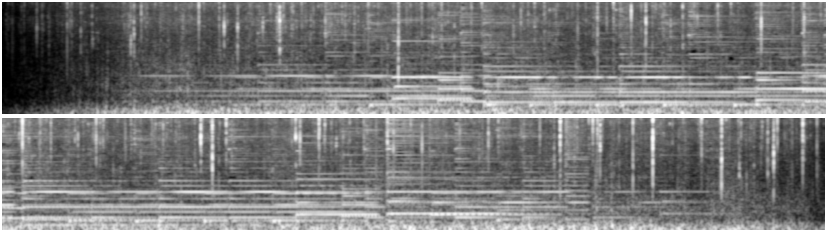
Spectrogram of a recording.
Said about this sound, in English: Hey, do I hear a campfire? Do I hear a campfire tune?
